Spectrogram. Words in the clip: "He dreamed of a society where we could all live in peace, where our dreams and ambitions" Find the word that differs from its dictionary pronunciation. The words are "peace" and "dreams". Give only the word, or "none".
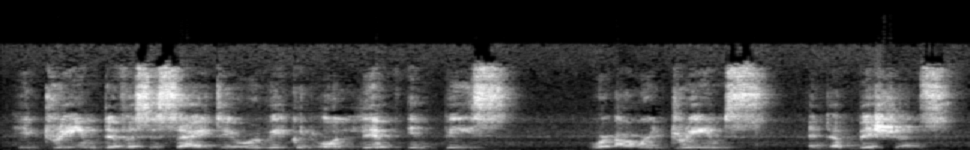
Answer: dreams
